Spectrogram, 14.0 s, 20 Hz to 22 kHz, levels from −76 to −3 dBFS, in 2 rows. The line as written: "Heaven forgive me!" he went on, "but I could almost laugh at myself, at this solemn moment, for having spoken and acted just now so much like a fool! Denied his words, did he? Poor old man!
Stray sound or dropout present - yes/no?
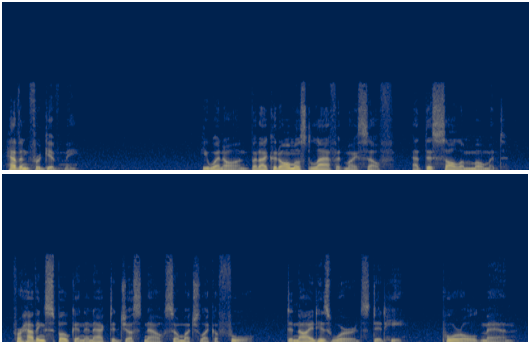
no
